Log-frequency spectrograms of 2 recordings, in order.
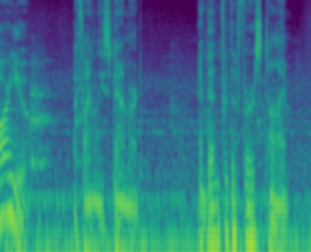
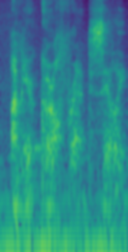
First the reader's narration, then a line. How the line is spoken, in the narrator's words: she whispered into my ear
